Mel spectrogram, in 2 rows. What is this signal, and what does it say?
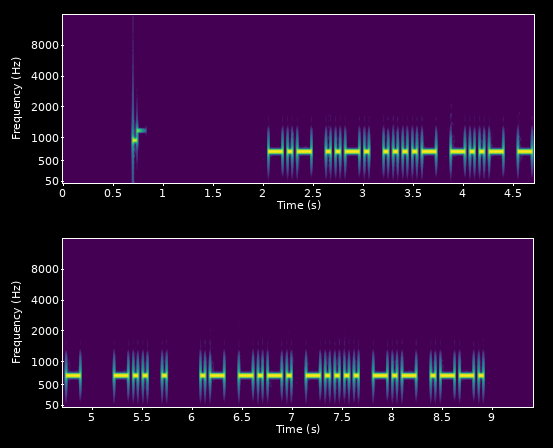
Morse code, heard as a keyed tone, about 25 wpm, 700 Hz. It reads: KF4XM DE AC6KP
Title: USA Callsign DE Callsign - 5 Characters - 25wpm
